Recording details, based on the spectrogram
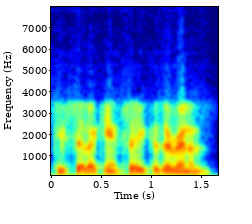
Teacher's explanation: One example is the dropped H in the pronouns his, him, and he.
